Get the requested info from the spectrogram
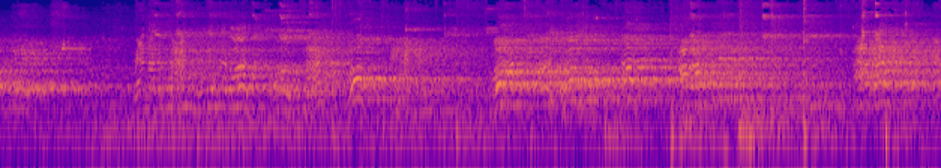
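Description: Futsal scrimmage on a wooden indoor court: the ball thuds off feet and the floor, shoes squeak on the boards, and players call out, all echoing in a large hall.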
